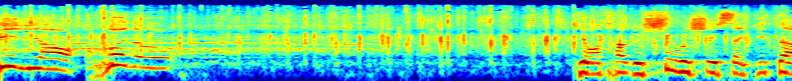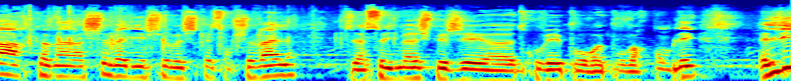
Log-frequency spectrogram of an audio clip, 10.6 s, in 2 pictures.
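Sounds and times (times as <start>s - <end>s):
audience applause: 0.0s - 8.2s
speech: 0.3s - 1.4s, 3.8s - 10.5s.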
